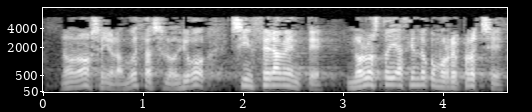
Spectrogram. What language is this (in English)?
Spanish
